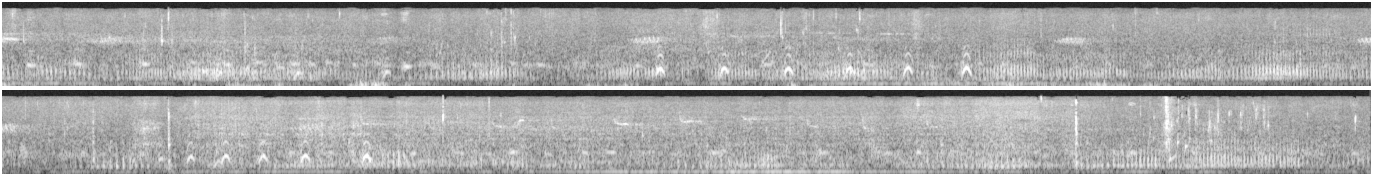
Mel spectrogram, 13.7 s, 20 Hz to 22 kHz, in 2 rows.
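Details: At Kassinurme on 25 April 2011, mating-season frogs croak in rhythmic, purring pulses roughly every half second to second, over a low droning hum with occasional knocks and faint distant birds.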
